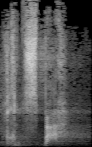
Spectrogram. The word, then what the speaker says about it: chutzpah: Chutzpah. That's actually the right way to pronounce it. I listened to a whole podcast by Malcolm Gladwell. It's not chutzpah. It's chutzpah.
